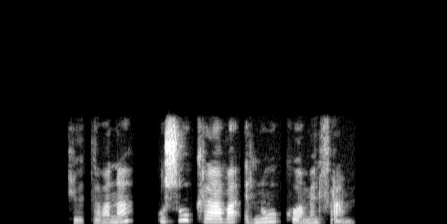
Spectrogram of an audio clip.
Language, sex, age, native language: Icelandic, female, 40-49, Icelandic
